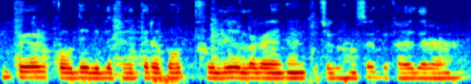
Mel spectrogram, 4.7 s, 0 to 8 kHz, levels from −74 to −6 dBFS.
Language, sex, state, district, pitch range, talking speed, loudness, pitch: Hindi, male, Jharkhand, Palamu, 145-155 Hz, 205 wpm, -14 LUFS, 145 Hz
